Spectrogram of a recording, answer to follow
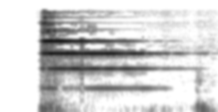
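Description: A single bell-like chime, struck once and ringing with several clear tones that fade out over about a second and a half.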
